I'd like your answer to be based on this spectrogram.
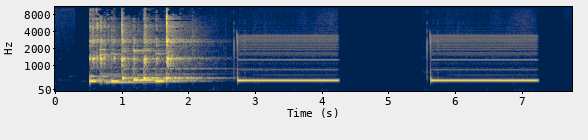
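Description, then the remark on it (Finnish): A quick burst of dialing tones, then two steady ringback tones of an outgoing phone call placed by a Fida and Radio Dei programme to a mission worker, each lasting about a second and a half with a pause between, clear with no voices. “tällä kerralla soitamme”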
